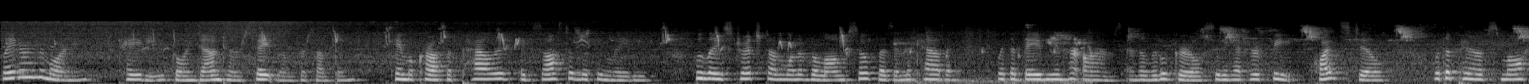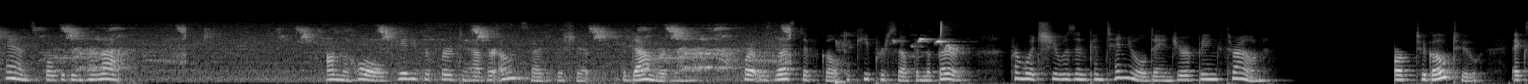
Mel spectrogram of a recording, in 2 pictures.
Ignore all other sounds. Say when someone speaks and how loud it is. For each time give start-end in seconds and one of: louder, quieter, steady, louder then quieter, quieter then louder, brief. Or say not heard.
0.0-16.6 steady
18.6-28.0 steady
29.2-30.5 brief.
